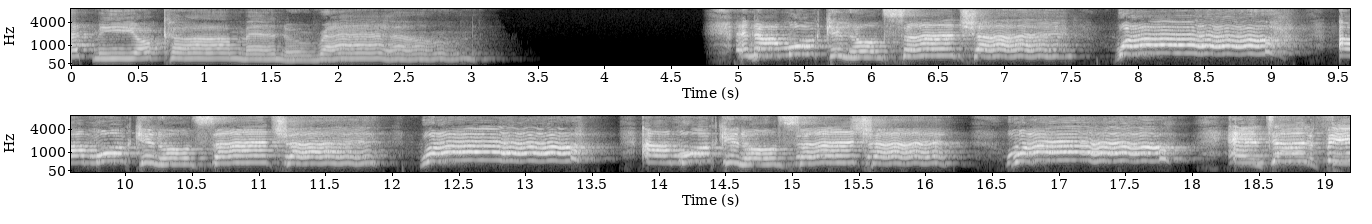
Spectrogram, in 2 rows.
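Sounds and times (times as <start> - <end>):
person singing: 0.0 - 3.1, 4.9 - 19.1.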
